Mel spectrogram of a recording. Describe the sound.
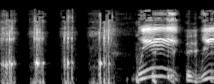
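A person imitates a pig: four quick, rough oinking grunts in a row, then a couple of higher, wavering squeals to finish.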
